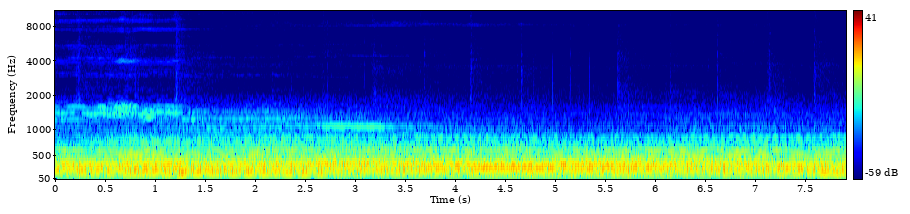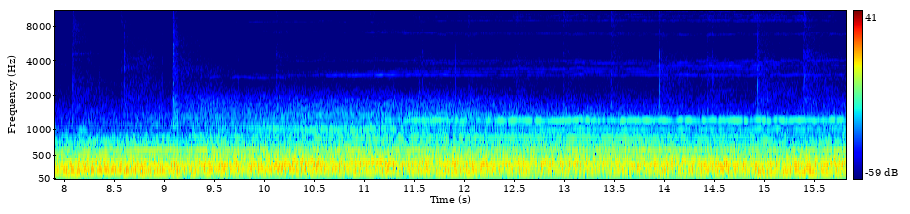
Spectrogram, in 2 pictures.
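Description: A 40-inch Mother Tesla gong played continuously with a felt mallet, its many overlapping tones sustaining into a dense, steady wash of sound.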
